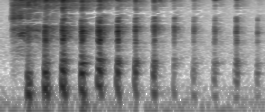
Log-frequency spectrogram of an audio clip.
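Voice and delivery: long, high burst of laughter; helpless laugh. Real, not acted. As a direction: laugh it out until breath runs down. Laughs at being seen as crazy.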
